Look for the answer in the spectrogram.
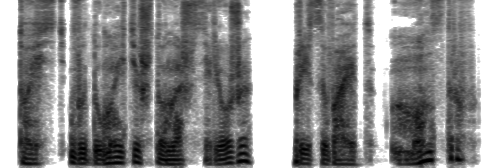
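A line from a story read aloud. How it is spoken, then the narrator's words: Mumbling. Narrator (Russian): пробормотала Наталья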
